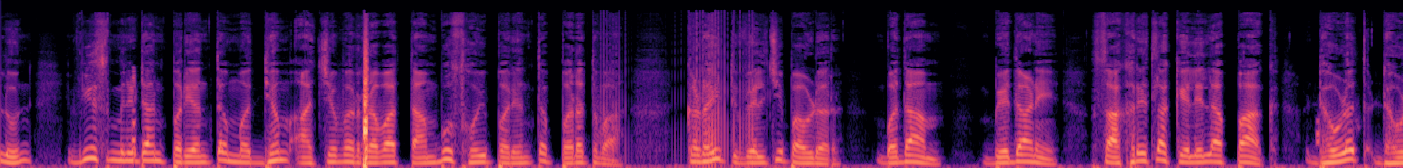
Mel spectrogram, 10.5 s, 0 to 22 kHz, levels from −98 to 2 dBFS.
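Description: It's a speech clip with three separate problems. At 0.98 to 1.05 s, compressed frames are skipped. Roughly 30 ms of audio goes missing, and the audio jumps ahead by that much at the join. At 2.70 to 2.75 s, right before "रवा तांबूस होईपर्यंत", a corrupt frame was decoded anyway. Damaged bits in a couple of frames throw energy onto the wrong frequencies, giving a burst that peaks at around -5 dBFS. Then from 4.46 to 5.65 s, between "रवा तांबूस होईपर्यंत" and "पावडर बदाम बेदाणे साखरेचा", there's buffer tearing. The writer and reader of the ring buffer have slipped, so a small slice of each period holds audio about 50 ms old. That produces a 43.1 Hz robotic buzz under the speech, which fits a 1024-sample buffer.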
